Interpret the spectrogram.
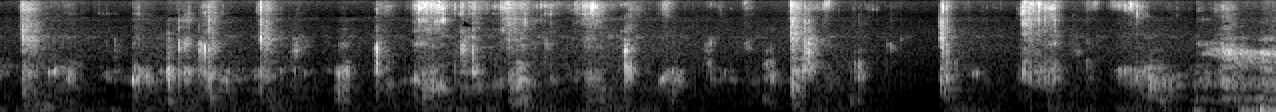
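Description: Close-miked wet chewing, lip smacks and mouth clicks as food is eaten by hand, coming thick and irregular, with a louder low thump near the end.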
